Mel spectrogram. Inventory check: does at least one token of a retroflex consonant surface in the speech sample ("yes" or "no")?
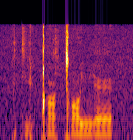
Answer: no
